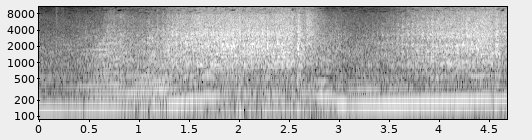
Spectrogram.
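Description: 600-plus-horsepower Mazdaspeed3's turbocharged 2.3-litre four-cylinder accelerating hard, heard from inside the cabin. The engine note climbs, drops at an upshift about three seconds in, then climbs again.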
